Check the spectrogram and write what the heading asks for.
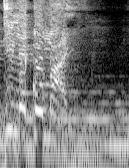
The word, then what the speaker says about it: dilégomai: Il faut faire le dilégomai.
